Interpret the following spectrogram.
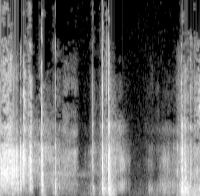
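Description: Paper rustling as a hardback book's dust-jacketed cover and front pages are turned by hand, with a few sharp clicks and taps in the first second.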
